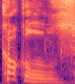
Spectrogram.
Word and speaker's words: Cokeliss: It's pronounced cockles. Cokeliss.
